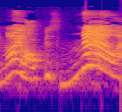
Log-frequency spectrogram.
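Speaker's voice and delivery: high, loud, drawn-out command; hammed-up yell; retold principal's order. Principal sends Eric to his office, loud mock yell.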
